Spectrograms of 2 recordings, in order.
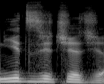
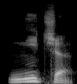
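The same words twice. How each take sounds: First: Every written letter is sounded out separately. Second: It is said smoothly, with some letters silent. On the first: The speaker calls it wrong. "I was trying to actually say the letters like an idiot" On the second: The speaker calls it right. "he says Nietzsche"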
